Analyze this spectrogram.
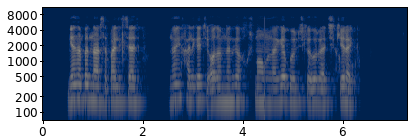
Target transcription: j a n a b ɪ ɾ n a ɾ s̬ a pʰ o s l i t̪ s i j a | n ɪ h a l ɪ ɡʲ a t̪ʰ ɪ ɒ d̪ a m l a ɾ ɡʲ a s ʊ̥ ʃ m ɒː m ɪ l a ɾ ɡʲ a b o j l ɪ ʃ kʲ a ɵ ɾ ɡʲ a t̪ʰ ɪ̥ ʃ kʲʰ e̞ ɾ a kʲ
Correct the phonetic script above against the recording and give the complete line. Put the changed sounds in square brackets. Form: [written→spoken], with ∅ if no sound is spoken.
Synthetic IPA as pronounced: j a n a b ɪ ɾ n a ɾ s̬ a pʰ o [s→∅] l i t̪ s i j a | n ɪ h a l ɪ ɡʲ a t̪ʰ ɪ ɒ d̪ a m l a ɾ ɡʲ a [s→χ] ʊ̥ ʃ m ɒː m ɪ l a ɾ ɡʲ a b o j l ɪ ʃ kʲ a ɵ ɾ ɡʲ a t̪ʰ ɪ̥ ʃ kʲʰ e̞ ɾ a kʲ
